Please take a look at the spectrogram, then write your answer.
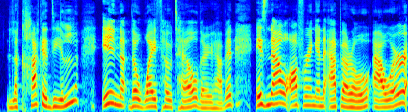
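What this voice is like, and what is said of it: Deliberately bad French accent. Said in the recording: “I'm coming out with my terrible French accent for everyone to make fun of me.”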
